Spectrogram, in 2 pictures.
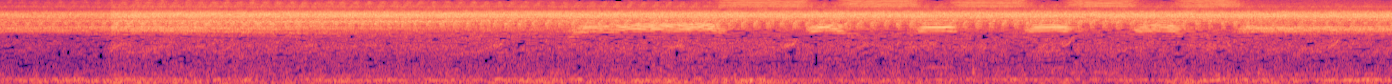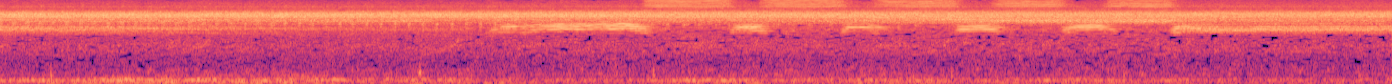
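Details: Cicada having trouble getting started, heard at a pilgrim shelter above a town on Shikoku, Japan: a steady high hiss with short pulsed bursts that stutter in groups of four to six, stop, then resume.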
